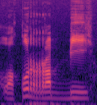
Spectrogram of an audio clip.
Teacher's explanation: Waqul rabbi, katakanlah Tuhanku. Tapi dalam bacaan tak bunyi langsung lam, masuk terus dalam huruf ra.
